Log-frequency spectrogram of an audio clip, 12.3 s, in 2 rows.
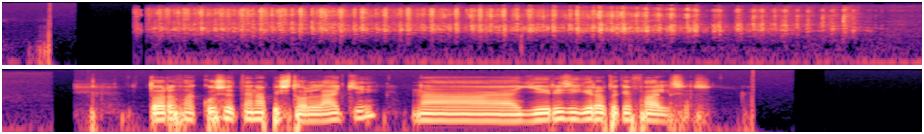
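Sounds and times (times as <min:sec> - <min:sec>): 
matchbox rattling, holophonic binaural recording: 0:00.9 - 0:05.9
speech: 0:07.1 - 0:11.0.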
